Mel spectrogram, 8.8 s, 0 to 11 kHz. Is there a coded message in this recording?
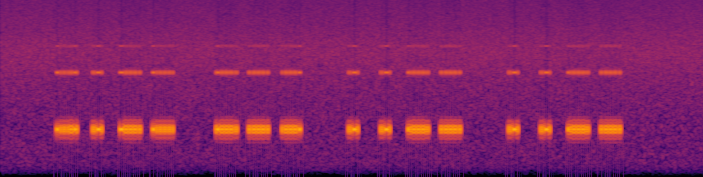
Yes: Hellschreiber (Feld-Hell, 122.5 baud) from 0.7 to 7.8 s, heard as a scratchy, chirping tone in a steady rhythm, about 900 Hz. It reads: G1BC 589 1128 1128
